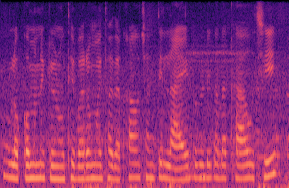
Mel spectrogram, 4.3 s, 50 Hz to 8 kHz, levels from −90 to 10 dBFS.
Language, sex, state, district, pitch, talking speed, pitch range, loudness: Odia, female, Odisha, Khordha, 210 Hz, 110 wpm, 205-215 Hz, -16 LUFS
